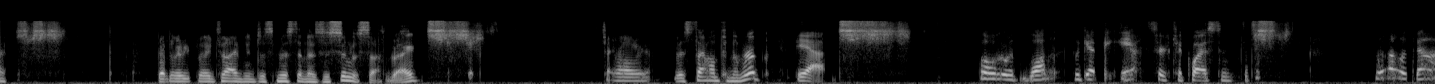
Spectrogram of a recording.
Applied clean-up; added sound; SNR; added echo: neural diffusion model UNIVERSE++.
